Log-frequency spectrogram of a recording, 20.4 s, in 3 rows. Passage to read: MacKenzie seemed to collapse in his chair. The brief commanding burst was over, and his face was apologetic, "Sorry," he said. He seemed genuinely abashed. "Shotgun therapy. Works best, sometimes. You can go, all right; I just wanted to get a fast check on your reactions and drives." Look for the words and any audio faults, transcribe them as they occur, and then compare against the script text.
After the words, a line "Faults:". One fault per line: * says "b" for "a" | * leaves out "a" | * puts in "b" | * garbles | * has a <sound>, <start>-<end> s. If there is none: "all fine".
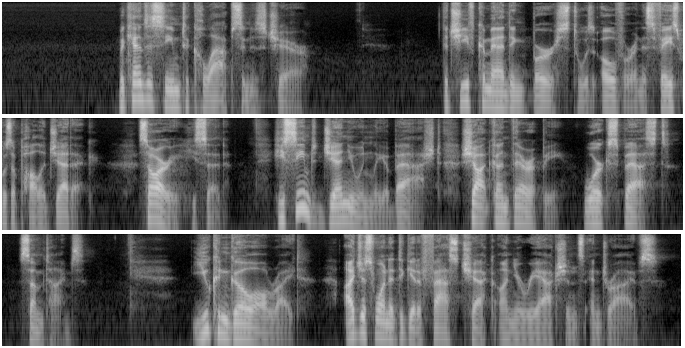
MacKenzie seemed to collapse in his chair. The chief commanding burst was over, and his face was apologetic, "Sorry," he said. He seemed genuinely abashed. "Shotgun therapy. Works best, sometimes. You can go, all right; I just wanted to get a fast check on your reactions and drives."
Faults:
* says "chief" for "brief"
